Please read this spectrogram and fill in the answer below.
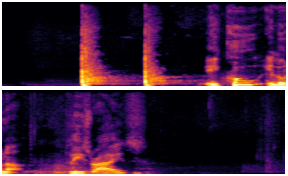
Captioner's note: gavel bangs twice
